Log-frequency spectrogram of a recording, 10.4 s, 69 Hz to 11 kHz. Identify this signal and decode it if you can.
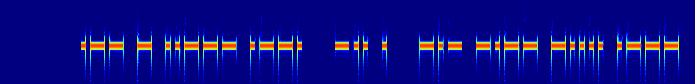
Morse code, heard as a keyed tone, about 17 wpm, 700 Hz. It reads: WT2P DE KY6J
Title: USA Callsign DE Callsign - 4 Characters - 17wpm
